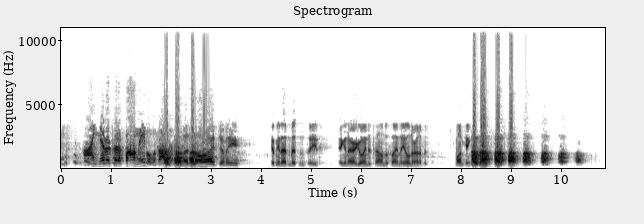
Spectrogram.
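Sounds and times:
speech: 0:00.2 - 0:09.1
big dog barking: 0:02.0 - 0:03.1, 0:08.2 - 0:10.6.

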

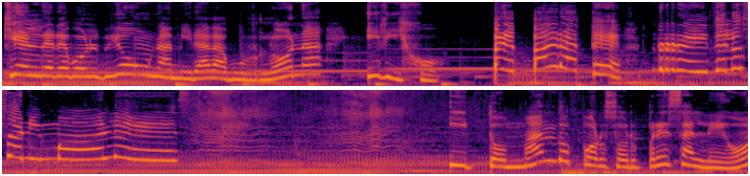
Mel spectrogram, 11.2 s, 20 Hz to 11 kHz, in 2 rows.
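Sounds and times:
speech: 0:00.0 - 0:07.0, 0:09.0 - 0:11.1
mosquito buzzing in flight: 0:06.0 - 0:09.8.

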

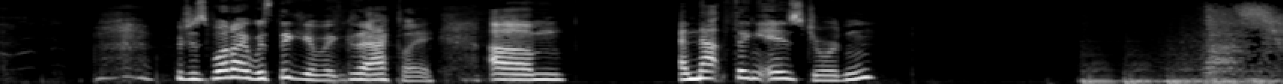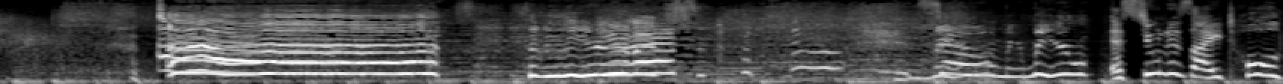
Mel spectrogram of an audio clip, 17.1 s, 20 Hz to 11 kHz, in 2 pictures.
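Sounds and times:
speech: 0:00.6 - 0:03.9, 0:04.5 - 0:05.9, 0:12.2 - 0:17.0
voices scream-singing a film theme song: 0:09.6 - 0:13.2.

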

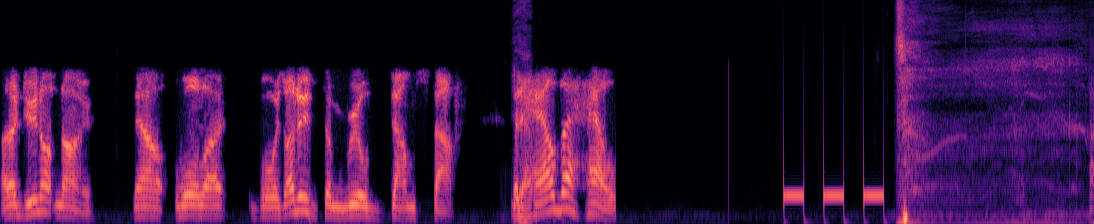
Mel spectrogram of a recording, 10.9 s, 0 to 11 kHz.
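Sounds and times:
speech: 0:00.0 - 0:06.2
phone line busy tone after the caller hung up: 0:07.8 - 0:08.8.

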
